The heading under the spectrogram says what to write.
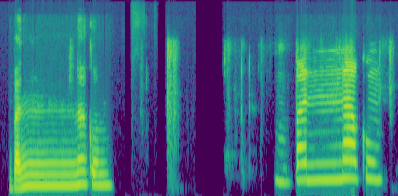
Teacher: this is a noon gunna. So we will hold on that nasal sound for 2 seconds.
